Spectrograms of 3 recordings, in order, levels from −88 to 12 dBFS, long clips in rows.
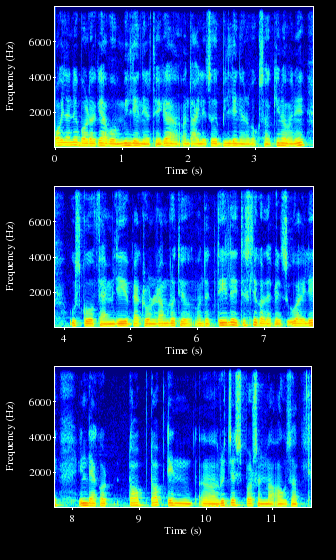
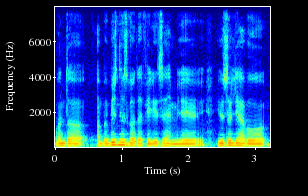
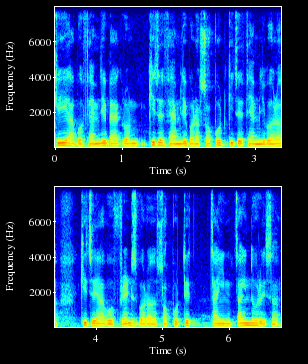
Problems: background sounds at intervals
